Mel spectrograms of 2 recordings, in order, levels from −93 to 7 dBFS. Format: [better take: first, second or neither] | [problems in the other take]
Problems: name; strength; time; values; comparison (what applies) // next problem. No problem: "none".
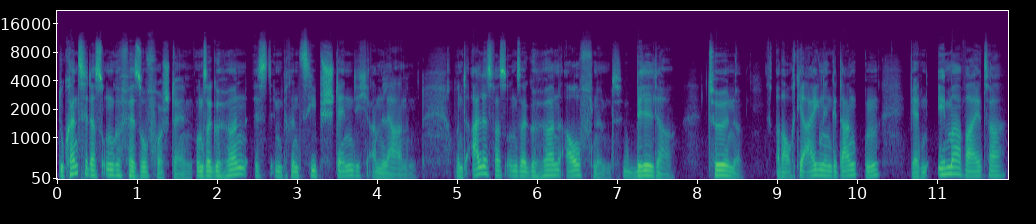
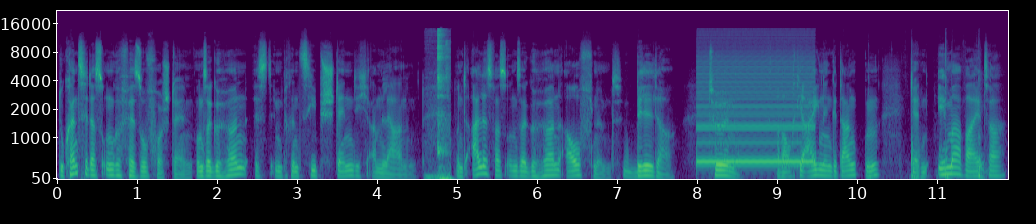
first | keyboard typing; loud; at 4.5 s; peak 2 dB above the speech // phone ringing; loud; from 8 to 9.5 s; peak 2 dB above the speech // footsteps; noticeable; from 10 s on; peak 10 dB below the speech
